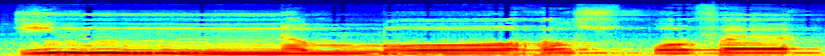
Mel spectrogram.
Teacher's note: صاد کو خوب منہ بھر کے پڑھنا ہے، تو کو بھی منہ بھر کے پڑھنا ہے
